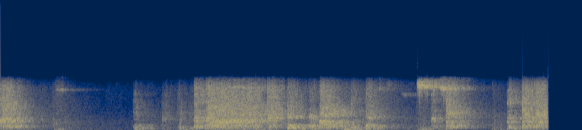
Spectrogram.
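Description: A squash ball smacks against the walls with sharp, echoing cracks.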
